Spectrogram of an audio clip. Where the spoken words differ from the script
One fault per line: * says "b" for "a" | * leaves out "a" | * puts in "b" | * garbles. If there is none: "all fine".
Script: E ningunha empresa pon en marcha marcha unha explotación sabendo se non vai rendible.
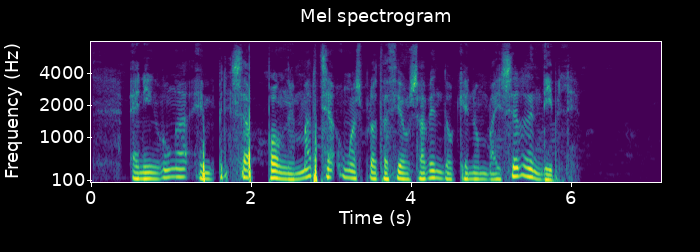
* leaves out "marcha"
* says "que" for "se"
* puts in "ser"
